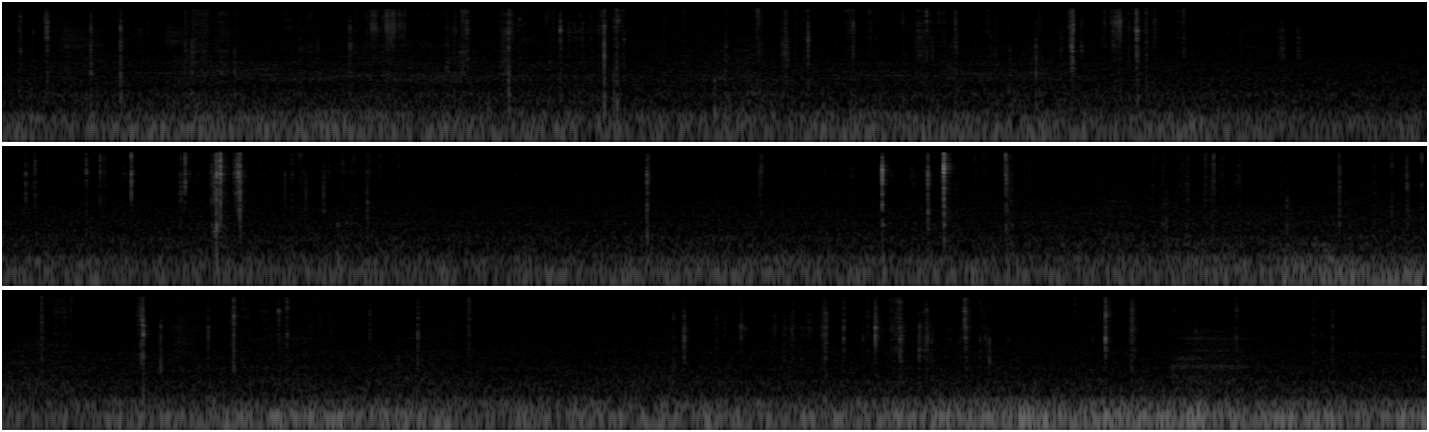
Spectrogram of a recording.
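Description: Quiet handling of a stamp album and its plastic stamp mounts: scattered light clicks and rustles, with a few sharper clicks in the middle, over a low rumble that grows toward the end.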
